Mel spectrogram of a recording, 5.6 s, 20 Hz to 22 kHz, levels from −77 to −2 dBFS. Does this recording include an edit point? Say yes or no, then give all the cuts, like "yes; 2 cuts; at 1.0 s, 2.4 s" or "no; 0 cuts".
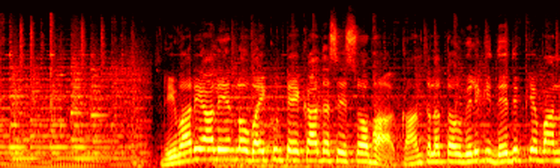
yes; 1 cut; at 1.4 s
